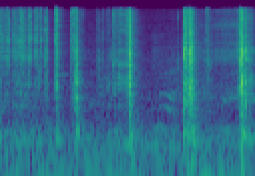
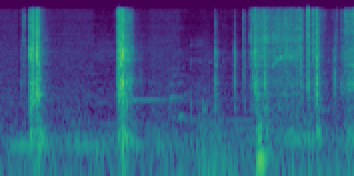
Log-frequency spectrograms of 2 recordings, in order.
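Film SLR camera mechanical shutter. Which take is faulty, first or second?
first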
